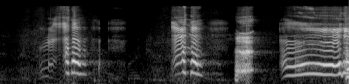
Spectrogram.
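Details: Sharp, abrupt voiced gulps from an adult mother's hiccups, each followed by bright infant giggles as the baby laughs at her: hiccups.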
